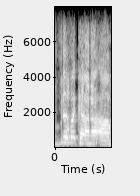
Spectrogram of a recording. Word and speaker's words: Viveka: Yeah, Veronica, Yeah, it's Viveka.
